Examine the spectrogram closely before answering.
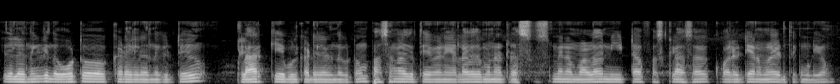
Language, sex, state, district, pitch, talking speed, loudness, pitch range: Tamil, male, Tamil Nadu, Namakkal, 115 Hz, 170 wpm, -19 LUFS, 115-120 Hz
